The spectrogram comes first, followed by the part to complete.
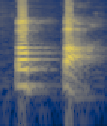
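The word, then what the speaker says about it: ਪੱਪਾ: सो देखिए पी ए P double A, पप्पा।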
